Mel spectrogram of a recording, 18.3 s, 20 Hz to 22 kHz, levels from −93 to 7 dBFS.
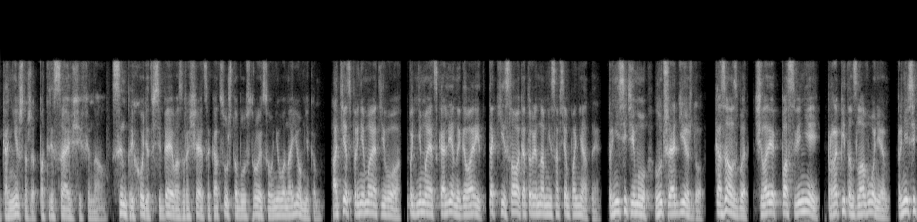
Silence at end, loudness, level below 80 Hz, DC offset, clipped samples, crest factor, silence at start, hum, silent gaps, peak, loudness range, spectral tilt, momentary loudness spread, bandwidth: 0 s; -14 LUFS; -40 dBFS; under 0.1%; under 0.1%; 14 dB; 0 s; none; none; 0 dBFS; 3 LU; -5 dB/octave; 7 LU; 8.4 kHz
